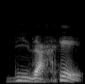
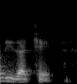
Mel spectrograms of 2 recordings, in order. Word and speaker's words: Didaché: del hebreo al español se debe pronunciar dida G no didaje y lo que le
